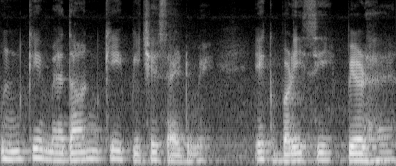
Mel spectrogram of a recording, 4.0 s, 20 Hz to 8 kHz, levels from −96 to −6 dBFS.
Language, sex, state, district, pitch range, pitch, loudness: Hindi, male, Uttar Pradesh, Lucknow, 125-140 Hz, 130 Hz, -18 LUFS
